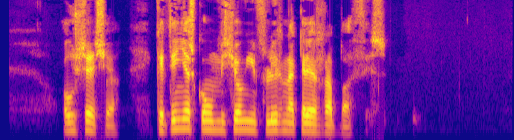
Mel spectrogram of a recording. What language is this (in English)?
Galician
